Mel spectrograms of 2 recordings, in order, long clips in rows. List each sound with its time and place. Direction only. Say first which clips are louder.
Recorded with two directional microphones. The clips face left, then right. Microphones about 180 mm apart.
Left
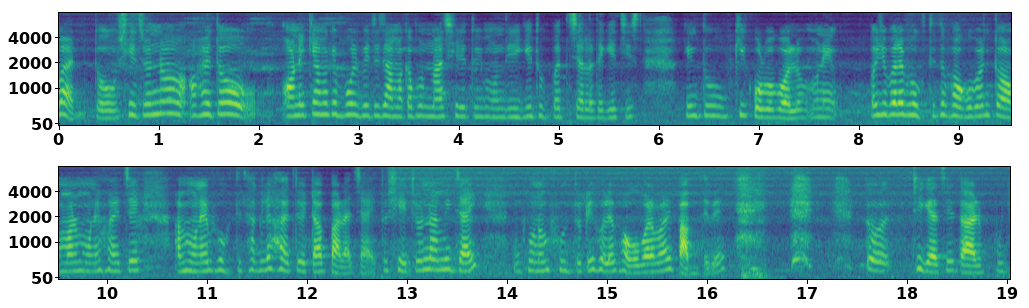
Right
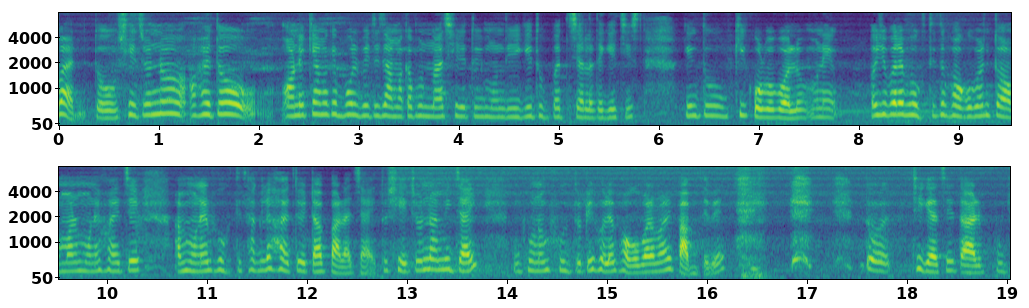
0.0 s a woman's voice: right 5 dB; 40° right (ahead or behind)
